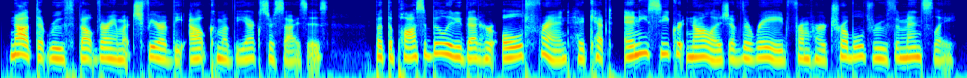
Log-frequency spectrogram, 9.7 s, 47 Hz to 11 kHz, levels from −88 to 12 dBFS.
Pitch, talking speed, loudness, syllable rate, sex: 190 Hz, 205 wpm, -21 LUFS, 5.8 syllables/s, female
